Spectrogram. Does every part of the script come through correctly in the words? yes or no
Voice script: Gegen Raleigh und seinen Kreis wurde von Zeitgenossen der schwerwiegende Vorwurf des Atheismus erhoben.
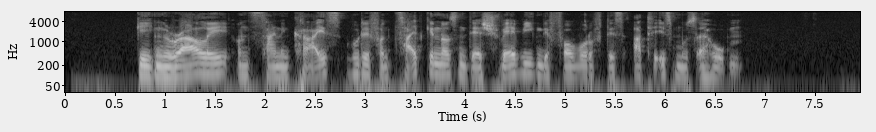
yes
